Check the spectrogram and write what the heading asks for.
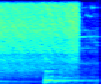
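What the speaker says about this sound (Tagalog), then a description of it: "Plant mister." A plant mister gives a gentle, continuous hissing spray with a faint tonal hum underneath, changing character midway before the hiss cuts off near the end.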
